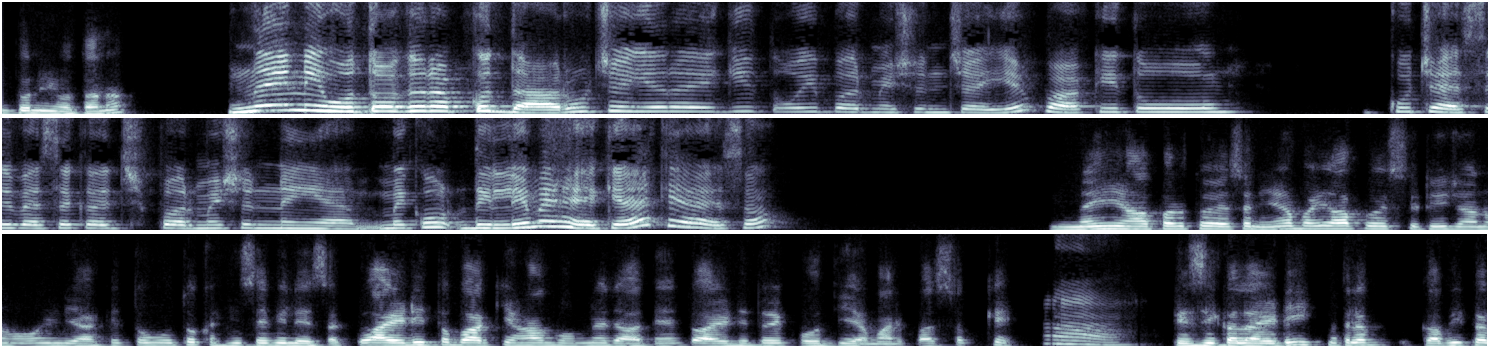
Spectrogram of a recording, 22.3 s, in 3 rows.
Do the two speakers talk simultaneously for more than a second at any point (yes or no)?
no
